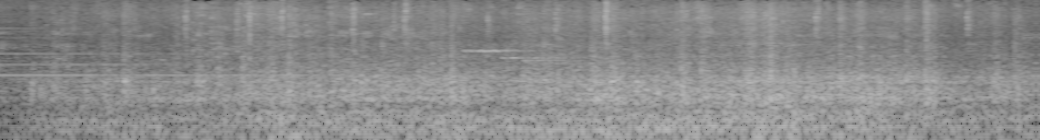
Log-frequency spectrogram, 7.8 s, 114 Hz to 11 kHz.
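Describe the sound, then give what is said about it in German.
A tram on line 5, the longest tram line of the GDR at over 25 kilometres, running from Trotha through Halle via Buna, Merseburg and Leuna to Bad Dürrenberg, rolls steadily along, a continuous low rumble of wheels and motor with faint rattling and occasional higher squeals, with no voices. “Mit der Linie 5 über 25 Kilometer. Die längste Straßenbahnlinie der DDR.”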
